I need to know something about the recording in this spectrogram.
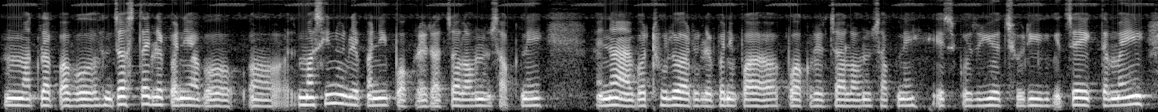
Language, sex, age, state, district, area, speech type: Nepali, female, 60+, West Bengal, Kalimpong, rural, spontaneous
